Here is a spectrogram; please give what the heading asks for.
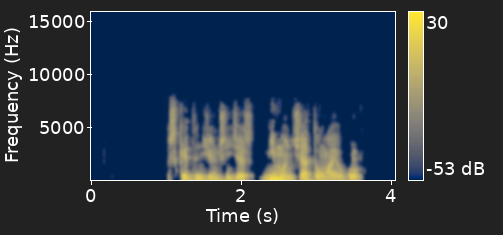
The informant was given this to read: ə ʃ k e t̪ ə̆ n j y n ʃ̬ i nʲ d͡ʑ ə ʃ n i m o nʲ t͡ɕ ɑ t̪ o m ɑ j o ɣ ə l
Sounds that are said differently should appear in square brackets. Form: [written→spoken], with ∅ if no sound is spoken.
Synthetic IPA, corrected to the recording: ə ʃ k e t̪ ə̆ n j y n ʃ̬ i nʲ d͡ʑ [ə→ɑ] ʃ n i m o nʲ t͡ɕ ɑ t̪ o [m→ŋ] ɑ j o ɣ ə l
